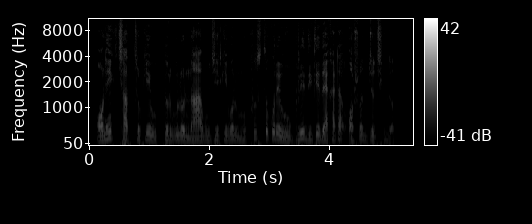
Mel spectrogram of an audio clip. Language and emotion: Bengali, sad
